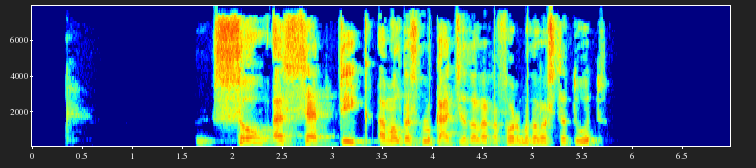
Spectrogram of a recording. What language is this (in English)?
Catalan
